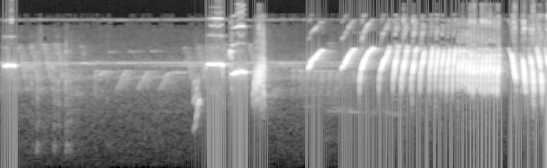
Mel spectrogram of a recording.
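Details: Canary song played to train young canaries: faint quiet notes, two loud short high blips, then rising whistled notes that speed up into a dense, rapid rolling trill.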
